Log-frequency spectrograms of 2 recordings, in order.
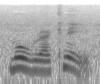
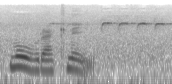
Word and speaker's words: Mora kniv: from the south but this is how i pronounce a few swedish words according to b let's start out with mora kniv mora mora kniv mora mora kniv we also have hilleberg hilleberg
